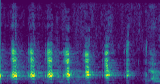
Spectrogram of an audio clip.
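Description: A woman laughing in a run of quick, even, high-pitched bursts, about four or five a second, dying away near the end.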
